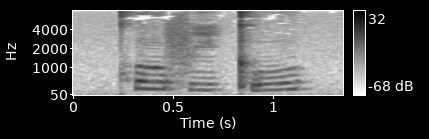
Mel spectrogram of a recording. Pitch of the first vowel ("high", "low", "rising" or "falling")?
high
